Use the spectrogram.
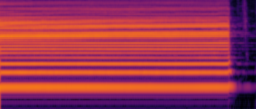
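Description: A saxophone holds a single steady note A, loud and close, with a rich stack of harmonics, sustained for over two seconds before cutting off cleanly.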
